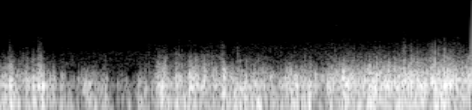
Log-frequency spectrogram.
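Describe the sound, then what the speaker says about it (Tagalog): Steady wind at Porto Rafti near sunset buffets the microphone with a low, rumbling roar that rises and falls without a break. "Ayan, medyo mahangin. Kaya alas-as maririnig nyo ang video ko, mahangin kasi."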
